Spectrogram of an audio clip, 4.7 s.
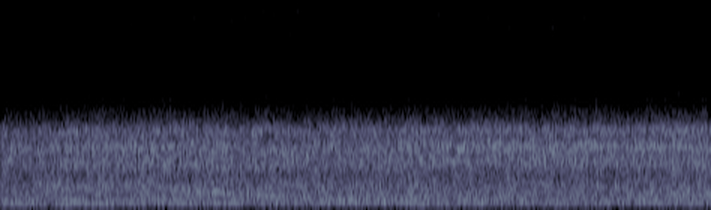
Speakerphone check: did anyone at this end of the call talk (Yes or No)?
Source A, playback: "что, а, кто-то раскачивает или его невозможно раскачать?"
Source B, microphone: No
